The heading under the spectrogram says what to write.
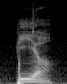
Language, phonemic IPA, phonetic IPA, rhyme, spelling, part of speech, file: German, /biːr/, [biːɐ̯], -iːɐ̯, Bier, noun, De-Bier.ogg
- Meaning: 1. beer (alcoholic beverage fermented from starch material; a serving of this beverage) 2. business, beeswax (personal affairs)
